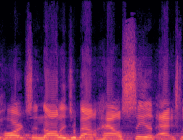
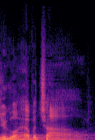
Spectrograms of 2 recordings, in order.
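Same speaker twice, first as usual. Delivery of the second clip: God speaking; 7 semitones lower, 6 dB quieter than usual. Acted. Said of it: "because God said".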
